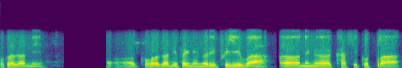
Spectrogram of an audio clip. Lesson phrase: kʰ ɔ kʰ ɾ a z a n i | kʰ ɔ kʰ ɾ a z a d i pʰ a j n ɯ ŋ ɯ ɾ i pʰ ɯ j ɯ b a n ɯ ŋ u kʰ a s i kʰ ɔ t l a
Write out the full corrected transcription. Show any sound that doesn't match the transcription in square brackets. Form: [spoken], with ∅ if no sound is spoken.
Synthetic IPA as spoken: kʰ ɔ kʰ ɾ a z a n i | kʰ ɔ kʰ ɾ a z a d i pʰ a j n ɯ ŋ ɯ ɾ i pʰ ɯ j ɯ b a n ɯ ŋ [ɯ] kʰ a s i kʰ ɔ t [ɾ] a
